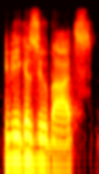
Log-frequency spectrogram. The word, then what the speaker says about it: Ivica Zubac: Ivica Zubac.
